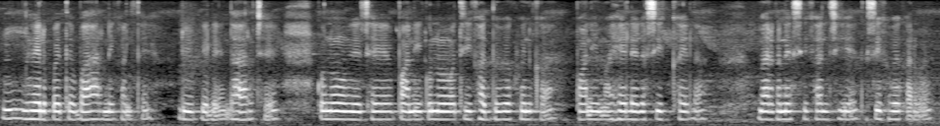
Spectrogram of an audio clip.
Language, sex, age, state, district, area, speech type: Maithili, female, 18-30, Bihar, Madhepura, rural, spontaneous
